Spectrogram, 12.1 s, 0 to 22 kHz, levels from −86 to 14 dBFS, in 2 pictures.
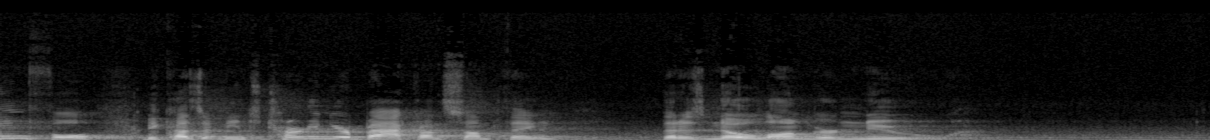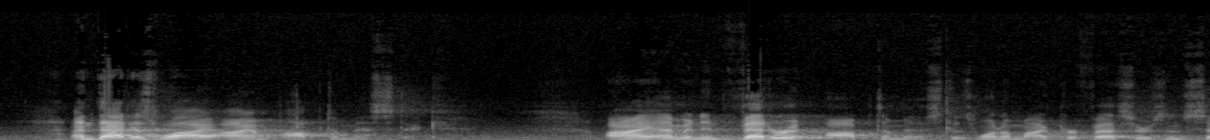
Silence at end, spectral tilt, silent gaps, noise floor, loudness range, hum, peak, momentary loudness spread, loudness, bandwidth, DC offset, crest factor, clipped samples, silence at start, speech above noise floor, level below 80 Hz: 0 s; -6.5 dB/octave; none; -45 dBFS; 2 LU; none; 0 dBFS; 16 LU; -18 LUFS; 11.5 kHz; under 0.1%; 18 dB; under 0.1%; 0 s; 28 dB; -58 dBFS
